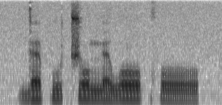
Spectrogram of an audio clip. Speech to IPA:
ɡɛ˦˨pu˦ t͡ʃo˦˨ŋɛ˨woː˦˨kʰoː˨

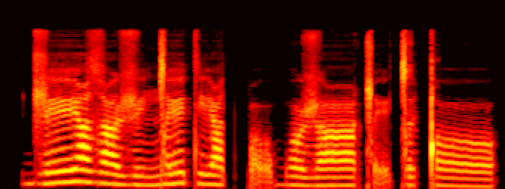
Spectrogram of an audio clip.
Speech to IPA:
ɖ͡ʐɛːzˤəː ʐeŋ͡ǀɛteːtˤ pɔ̰bɔ ʐɑːǁɛ̰ǀə ǃɔː

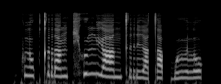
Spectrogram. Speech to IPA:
klo˦˥k̚tra˦˥ŋt͡ɕʰɯ˥˩ŋ jaː˧ntri˩˦a̯ta˨˩p̚ wɯː˧lo˥˩k̚

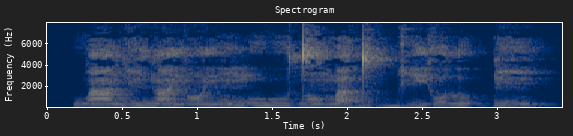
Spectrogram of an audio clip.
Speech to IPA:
wã˧ ɡĩ˧ɡã˨jɔ̃˨jũ˨˦ mu˦ wu˦˨dɔ̃˧ma˨ du˨ɡ͡bi˨˦ jo˦ lu˦k͡pĩ˦˨

